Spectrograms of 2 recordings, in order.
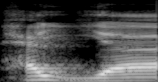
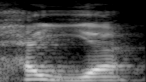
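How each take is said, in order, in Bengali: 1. শেষ স্বরধ্বনিটি লম্বা করে টেনে পড়া হয়। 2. শেষ স্বরধ্বনিটি ছোট রাখা হয়। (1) "হাইয়া বলবেন না" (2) "যেমন এখানে রয়েছে হাইয়া"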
